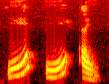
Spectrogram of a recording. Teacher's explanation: ಕಂಠ ಮತ್ತು ಓಷ್ಟ ಇದರಿಂದ ಉಚ್ಚಾರಣೆ ಮಾಡುವಂತಹ ಅಕ್ಷರಗಳು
